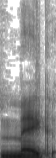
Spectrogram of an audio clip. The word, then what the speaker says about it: mbeidh: Pronounced meg like a girl's name.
